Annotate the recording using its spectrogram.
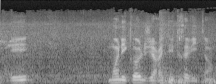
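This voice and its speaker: Noticeable background noise is present. A man talks over it at a fairly quick pace. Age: 40s. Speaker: entrepreneur, piercing shop owner. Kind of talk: podcast interview.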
